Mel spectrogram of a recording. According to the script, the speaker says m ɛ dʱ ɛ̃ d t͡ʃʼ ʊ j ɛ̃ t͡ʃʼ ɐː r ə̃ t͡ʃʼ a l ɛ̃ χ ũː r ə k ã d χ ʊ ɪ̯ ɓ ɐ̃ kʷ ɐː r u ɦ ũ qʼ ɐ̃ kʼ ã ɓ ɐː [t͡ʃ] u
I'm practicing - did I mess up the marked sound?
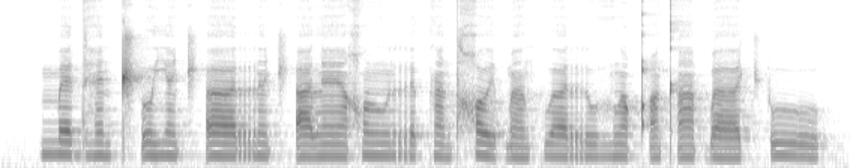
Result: yes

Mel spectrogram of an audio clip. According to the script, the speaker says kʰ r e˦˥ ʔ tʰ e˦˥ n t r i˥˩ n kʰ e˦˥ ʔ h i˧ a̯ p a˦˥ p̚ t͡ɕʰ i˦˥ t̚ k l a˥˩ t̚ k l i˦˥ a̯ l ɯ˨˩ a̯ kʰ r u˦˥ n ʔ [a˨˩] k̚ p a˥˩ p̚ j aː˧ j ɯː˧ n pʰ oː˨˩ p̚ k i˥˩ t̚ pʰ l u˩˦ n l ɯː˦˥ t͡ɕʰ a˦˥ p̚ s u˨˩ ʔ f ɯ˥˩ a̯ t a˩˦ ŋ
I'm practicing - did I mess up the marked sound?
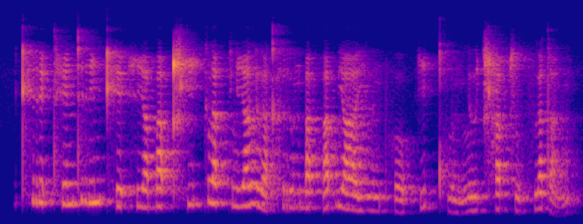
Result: no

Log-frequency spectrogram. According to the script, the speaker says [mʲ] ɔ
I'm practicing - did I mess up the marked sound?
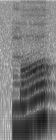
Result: yes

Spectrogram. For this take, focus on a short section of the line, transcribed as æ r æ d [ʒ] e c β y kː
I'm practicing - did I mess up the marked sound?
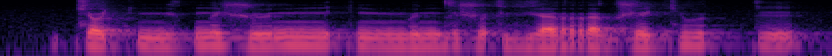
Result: no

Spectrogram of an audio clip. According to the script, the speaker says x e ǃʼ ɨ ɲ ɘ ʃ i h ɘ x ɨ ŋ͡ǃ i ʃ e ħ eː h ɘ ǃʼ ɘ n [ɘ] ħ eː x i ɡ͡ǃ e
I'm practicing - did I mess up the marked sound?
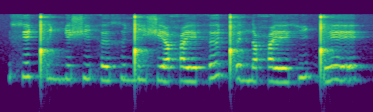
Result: no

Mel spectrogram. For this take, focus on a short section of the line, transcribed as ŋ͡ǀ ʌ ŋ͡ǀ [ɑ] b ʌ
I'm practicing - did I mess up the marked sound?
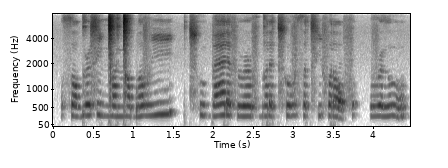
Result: no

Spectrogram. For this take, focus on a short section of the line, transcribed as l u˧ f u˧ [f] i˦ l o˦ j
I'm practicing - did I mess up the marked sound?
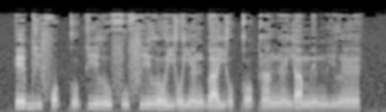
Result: no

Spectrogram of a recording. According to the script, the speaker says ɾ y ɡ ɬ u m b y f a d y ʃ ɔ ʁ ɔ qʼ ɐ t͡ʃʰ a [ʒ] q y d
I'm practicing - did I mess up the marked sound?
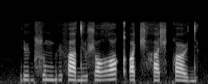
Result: yes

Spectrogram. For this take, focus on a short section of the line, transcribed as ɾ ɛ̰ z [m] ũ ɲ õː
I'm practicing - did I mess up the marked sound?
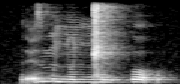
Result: no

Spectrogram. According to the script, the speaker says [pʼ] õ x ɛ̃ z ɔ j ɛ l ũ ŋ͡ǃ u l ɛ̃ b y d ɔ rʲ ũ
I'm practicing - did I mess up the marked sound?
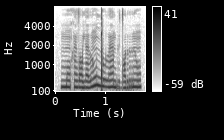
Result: yes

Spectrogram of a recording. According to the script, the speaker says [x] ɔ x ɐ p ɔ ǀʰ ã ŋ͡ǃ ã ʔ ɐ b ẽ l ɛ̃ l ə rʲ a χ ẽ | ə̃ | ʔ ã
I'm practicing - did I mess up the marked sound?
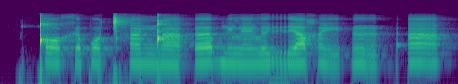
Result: yes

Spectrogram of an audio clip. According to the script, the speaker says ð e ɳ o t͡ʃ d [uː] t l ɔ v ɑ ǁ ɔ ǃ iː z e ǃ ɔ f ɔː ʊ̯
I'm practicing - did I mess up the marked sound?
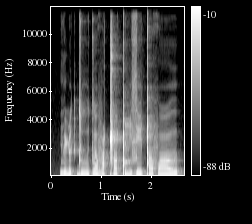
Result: no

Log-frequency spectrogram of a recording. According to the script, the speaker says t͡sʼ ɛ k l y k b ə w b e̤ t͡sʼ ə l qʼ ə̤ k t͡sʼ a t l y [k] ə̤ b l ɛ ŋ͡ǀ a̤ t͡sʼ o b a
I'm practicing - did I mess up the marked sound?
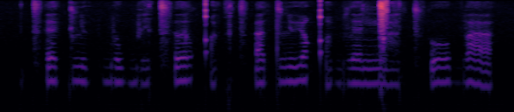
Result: yes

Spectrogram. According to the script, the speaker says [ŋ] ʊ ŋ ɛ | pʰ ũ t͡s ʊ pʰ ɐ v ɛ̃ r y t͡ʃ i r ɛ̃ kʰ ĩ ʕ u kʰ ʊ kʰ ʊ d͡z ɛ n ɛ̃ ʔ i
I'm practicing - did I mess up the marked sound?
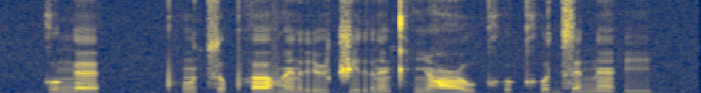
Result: yes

